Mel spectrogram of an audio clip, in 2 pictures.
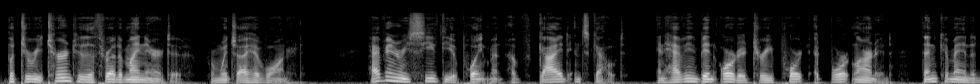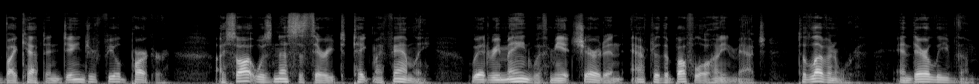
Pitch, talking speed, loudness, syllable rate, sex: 95 Hz, 190 wpm, -20 LUFS, 6.2 syllables/s, male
